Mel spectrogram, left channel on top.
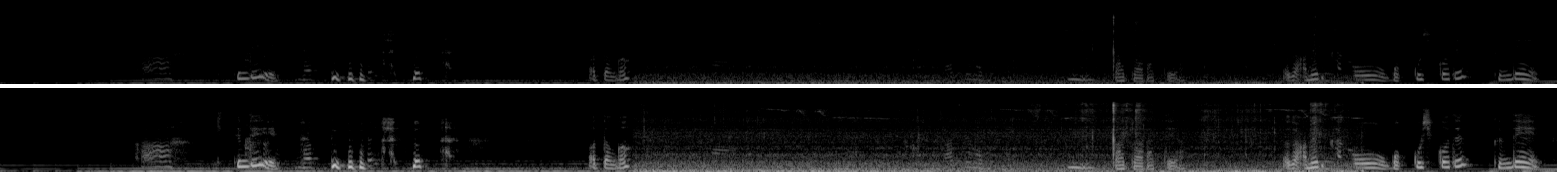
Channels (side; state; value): left; quieter; 18.0 dB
